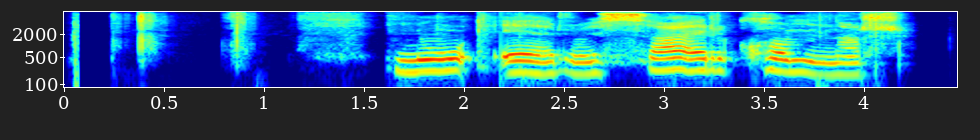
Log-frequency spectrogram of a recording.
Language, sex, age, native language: Icelandic, male, 9, Icelandic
